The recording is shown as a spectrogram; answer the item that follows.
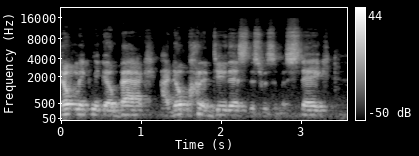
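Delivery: put-on pleading tone through bawling, sobbing tears. Recalling begging their mom not to send them back as a young Marine: imitating tearful begging. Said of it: "bawling my eyes out and begging my mom".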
